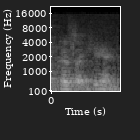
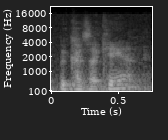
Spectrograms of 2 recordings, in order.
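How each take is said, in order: First: Proud. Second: Laughing. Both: Retold or imitated. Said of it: "She was all proud of herself".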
